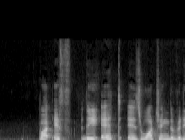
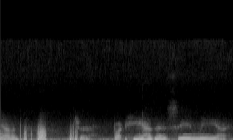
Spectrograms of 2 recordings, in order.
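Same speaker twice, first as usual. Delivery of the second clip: whispering while hiding; 16 dB quieter, slower than usual. Real, not acted. Hiding as seeker nears.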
